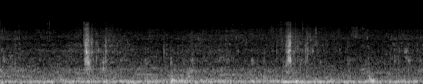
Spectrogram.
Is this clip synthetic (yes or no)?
yes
